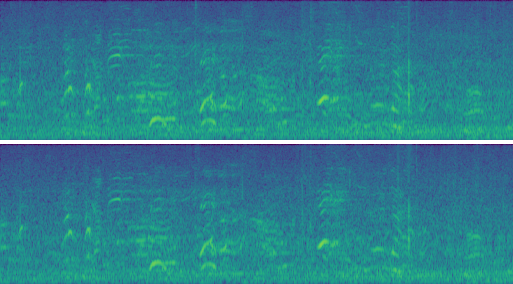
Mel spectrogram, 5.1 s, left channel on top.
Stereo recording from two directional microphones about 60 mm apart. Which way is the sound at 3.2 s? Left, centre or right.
Centre.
